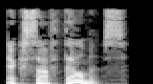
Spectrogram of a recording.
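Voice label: "exophthalmos", British English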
